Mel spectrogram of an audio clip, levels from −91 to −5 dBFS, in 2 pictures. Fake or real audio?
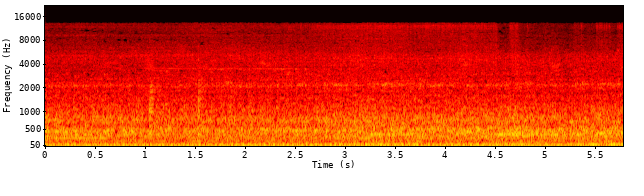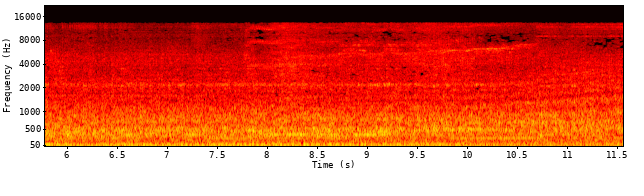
real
